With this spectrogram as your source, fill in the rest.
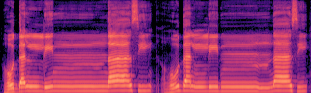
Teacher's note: ہدن پہ تنوین کے بعد لام ہے، یہاں ادغام تو ہوگا لیکن بغیر غنے کے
